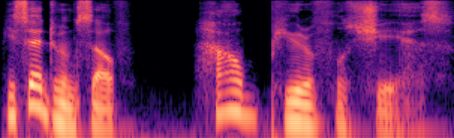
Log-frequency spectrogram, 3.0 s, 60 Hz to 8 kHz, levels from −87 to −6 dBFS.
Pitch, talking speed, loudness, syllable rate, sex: 95 Hz, 160 wpm, -21 LUFS, 4.5 syllables/s, male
